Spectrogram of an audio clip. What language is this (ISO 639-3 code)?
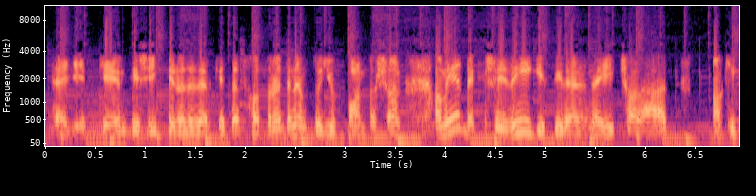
hun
